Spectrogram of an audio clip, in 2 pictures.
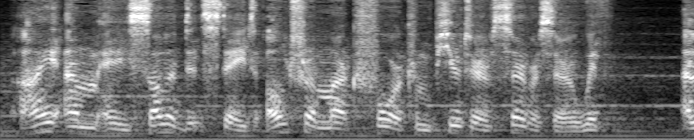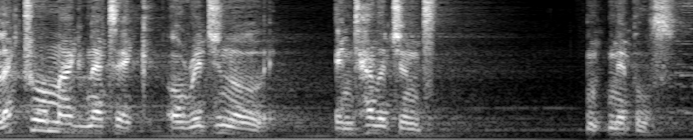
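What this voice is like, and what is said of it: Computer voice with a cute accent. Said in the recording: “your cute accent”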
